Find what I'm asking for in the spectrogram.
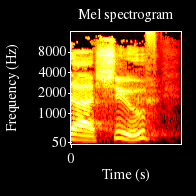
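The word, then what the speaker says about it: shuv (שׁוּב): So this Hebrew word shuv, so it's pronounced shu with a V on the end, shuv, all right?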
